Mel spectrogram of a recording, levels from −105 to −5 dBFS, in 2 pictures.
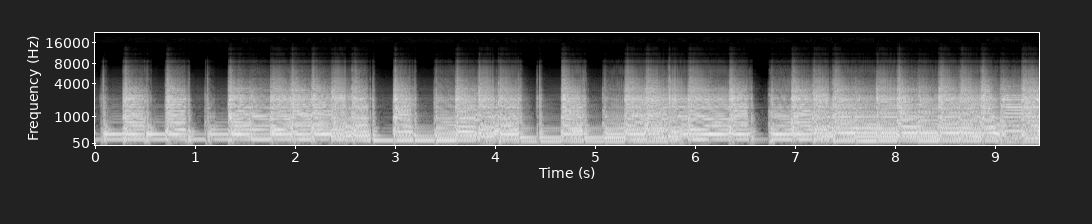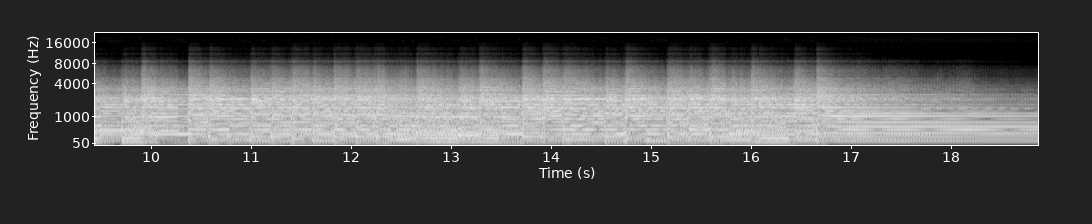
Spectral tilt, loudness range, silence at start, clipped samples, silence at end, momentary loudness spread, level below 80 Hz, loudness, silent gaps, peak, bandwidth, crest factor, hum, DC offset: -5.5 dB/octave; 4 LU; 0 s; under 0.1%; 0 s; 7 LU; -44 dBFS; -15 LUFS; none; 0 dBFS; 9.2 kHz; 16 dB; none; under 0.1%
